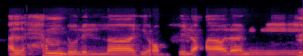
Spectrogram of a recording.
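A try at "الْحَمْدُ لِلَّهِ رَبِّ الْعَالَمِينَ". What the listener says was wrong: للہ کو موٹا نہیں کرنا، للہ کو باریک پڑھنا ہے. لفظ اللہ کے لام سے پہلے زیر ہے تو اس کو باریک پڑھنا.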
